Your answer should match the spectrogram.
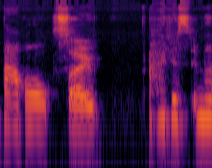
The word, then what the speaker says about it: Babel: But this is, I always want to say Babel. I know that she says to pronounce it Babel, so I just, in my little brain.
